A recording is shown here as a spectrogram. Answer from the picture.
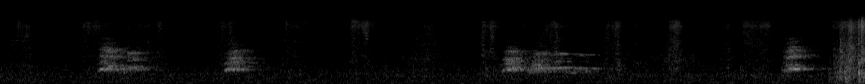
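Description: A dog barking faintly: a few short barks spaced a second or more apart, one of them drawn out.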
